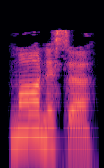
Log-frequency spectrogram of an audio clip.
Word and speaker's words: Manisa: Mana Turkish pronunciation manissa is a large city in turkey's aan region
